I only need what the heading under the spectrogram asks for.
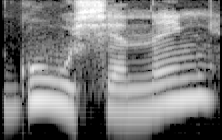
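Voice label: "godkjenning", Norwegian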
